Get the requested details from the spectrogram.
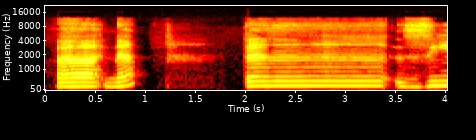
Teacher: تا میں نون کی آواز کو ہم چھپائیں گے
